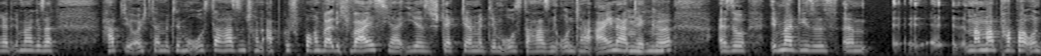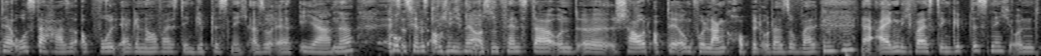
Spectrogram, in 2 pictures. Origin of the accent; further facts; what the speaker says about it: Rhineland, Germany; im Rheinland gewesen sind, in meiner Heimat.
